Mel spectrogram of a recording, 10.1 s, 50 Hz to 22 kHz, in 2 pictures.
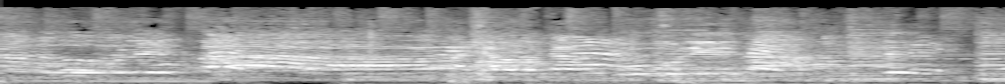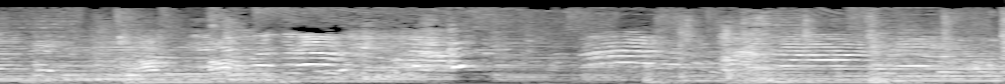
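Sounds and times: acoustic guitar: 0:00.0 - 0:10.0
group singing and calling out: 0:00.0 - 0:10.0.

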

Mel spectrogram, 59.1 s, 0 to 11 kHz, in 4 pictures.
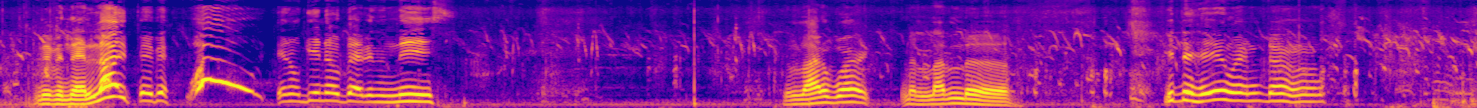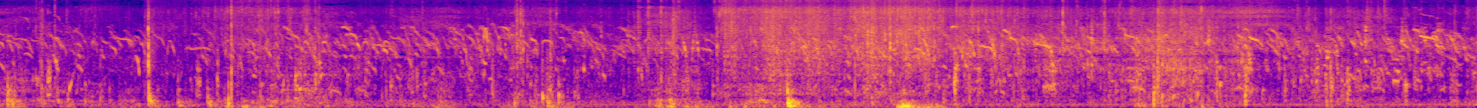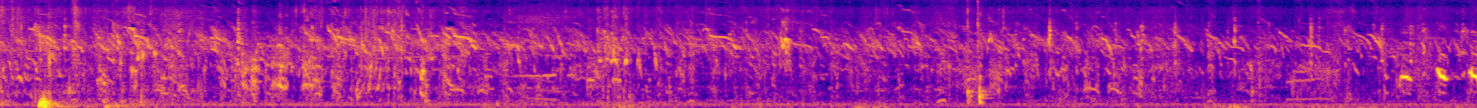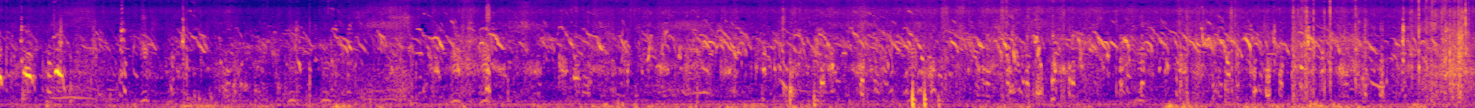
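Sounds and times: chicks peeping and clucking: 0:00.0 - 0:59.0.

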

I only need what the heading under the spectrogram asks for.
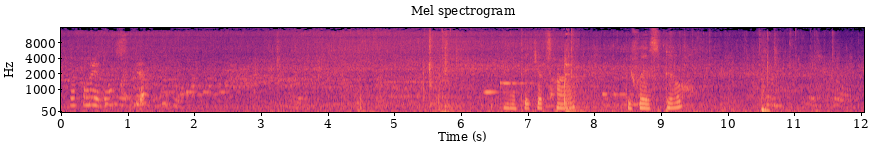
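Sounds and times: food sizzling in a pot: 0:00.0 - 0:12.0.

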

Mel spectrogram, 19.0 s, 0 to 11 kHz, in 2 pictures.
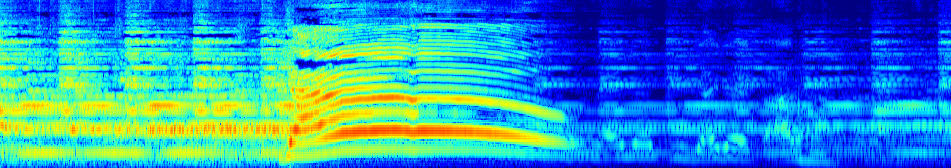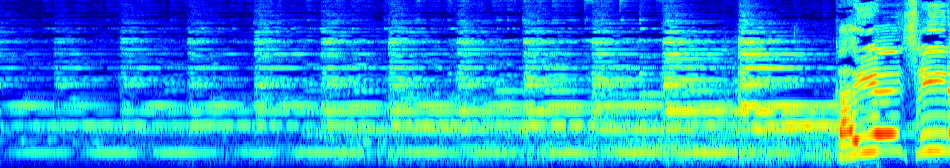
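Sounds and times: temple bells ringing rapidly: 0:00.0 - 0:19.0.

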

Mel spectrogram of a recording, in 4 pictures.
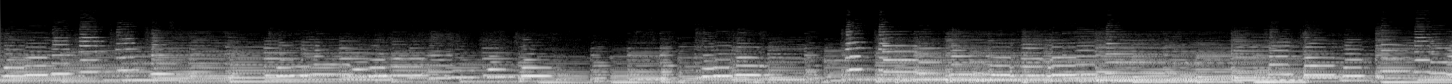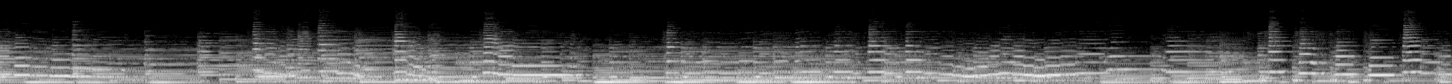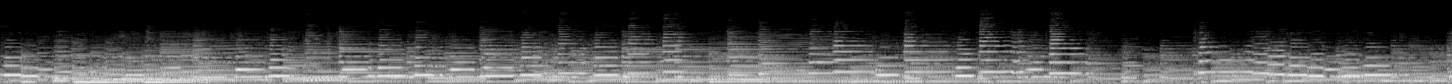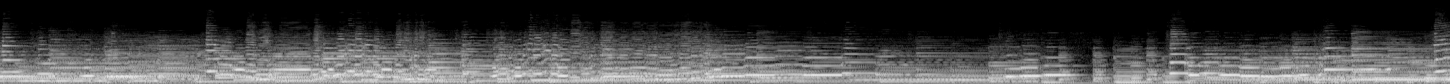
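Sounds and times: grand piano accompaniment: 0:00.0 - 0:58.0
saxophone melody: 0:00.0 - 0:58.0.

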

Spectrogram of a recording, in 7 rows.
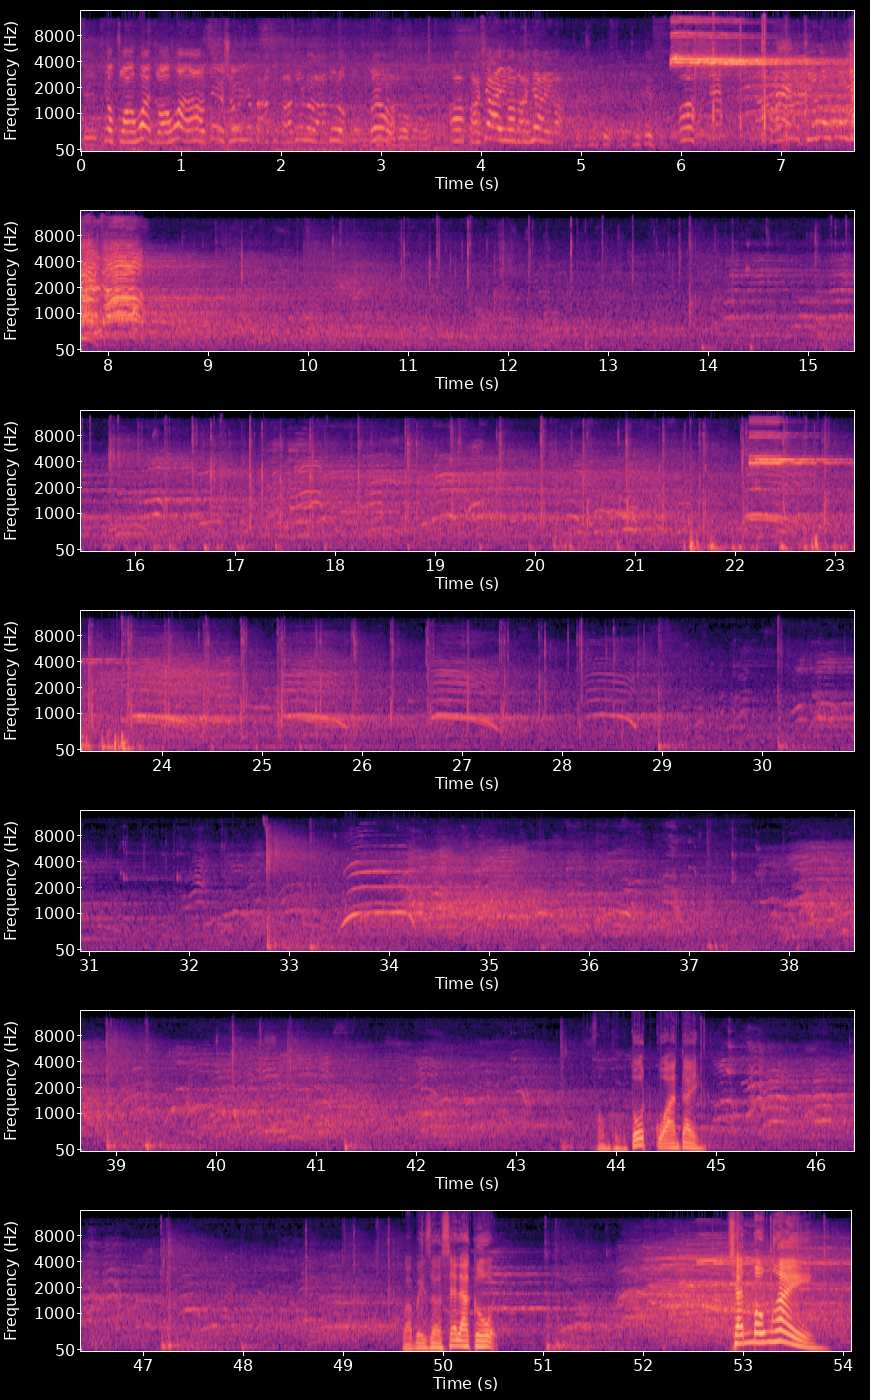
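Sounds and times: loud shrill whistle: 0:05.9 - 0:07.3, 0:22.1 - 0:23.6, 0:52.4 - 0:54.0
hall noise and voices: 0:52.8 - 0:53.8.

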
